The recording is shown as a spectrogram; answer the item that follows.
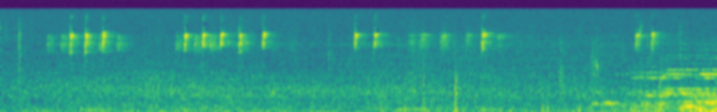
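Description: A small bird chirping outdoors: clusters of quick, high chirps separated by pauses of a second or two, over faint background noise.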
